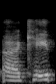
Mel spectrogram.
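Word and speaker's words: CAEP: Um, it's pronounced cape and aquip.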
